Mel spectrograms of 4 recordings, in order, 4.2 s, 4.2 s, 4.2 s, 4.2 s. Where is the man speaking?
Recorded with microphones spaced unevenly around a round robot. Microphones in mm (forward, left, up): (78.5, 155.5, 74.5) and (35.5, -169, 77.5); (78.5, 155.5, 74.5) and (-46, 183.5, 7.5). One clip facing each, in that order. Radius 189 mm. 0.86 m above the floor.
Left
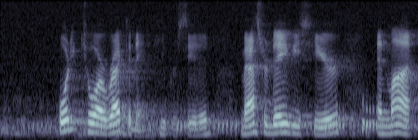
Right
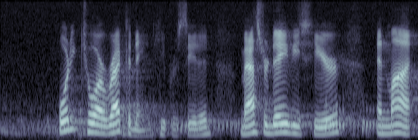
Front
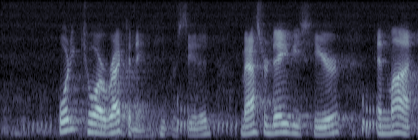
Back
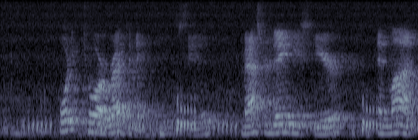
55° right, 0.7 m.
